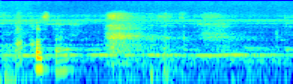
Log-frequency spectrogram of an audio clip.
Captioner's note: chuckles quietly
